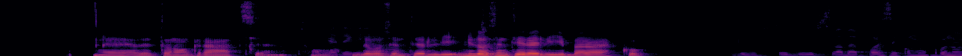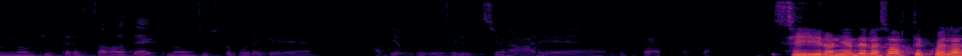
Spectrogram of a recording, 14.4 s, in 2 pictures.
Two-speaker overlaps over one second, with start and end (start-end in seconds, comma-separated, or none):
2.4-3.9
